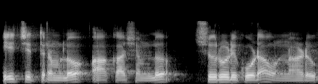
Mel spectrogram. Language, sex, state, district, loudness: Telugu, male, Telangana, Hyderabad, -15 LUFS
